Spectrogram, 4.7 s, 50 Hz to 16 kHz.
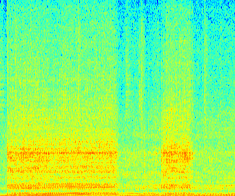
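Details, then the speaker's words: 1986 Ford F250 V8 just after a ZF5 manual transmission swap, running quietly with soft exhaust burbles and no whine or grinding; map and TPS behaving oddly; normal running. "Dude, it's so much better now. It's like it's quiet. Very quiet. Ooh, we got some burbles, baby. Ah, she's spicy, man."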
